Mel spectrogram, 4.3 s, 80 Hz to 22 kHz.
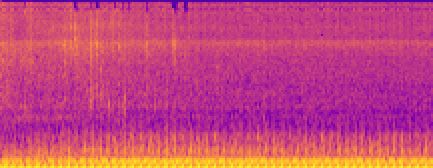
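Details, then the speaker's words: Saab from the 9000 era idling with a deep booming exhaust drone far louder than normal despite a middle silencer; belt/idler pulley noise and a slight exhaust flange leak also present; excessively loud exhaust. "It's so loud, holy crap. And it even has a middle silencer. It's insane how loud it is."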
